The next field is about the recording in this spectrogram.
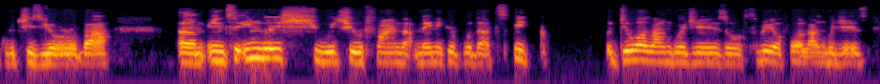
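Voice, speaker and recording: Husky-voiced Nigerian woman, thoughtful. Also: on the low side, dark tone, no room sound, rough recording. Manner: thoughtful, repeats words as she searches. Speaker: author guest. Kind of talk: interview answers.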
